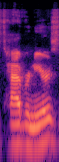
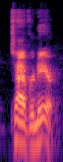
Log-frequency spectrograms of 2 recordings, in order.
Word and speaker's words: Tavernier: Bournemouth is that I have been pronouncing James tavernier's name wrong basically since he entered the Premier League how do we pronounce it Tavernier I always thought it was Tavernier ah that's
